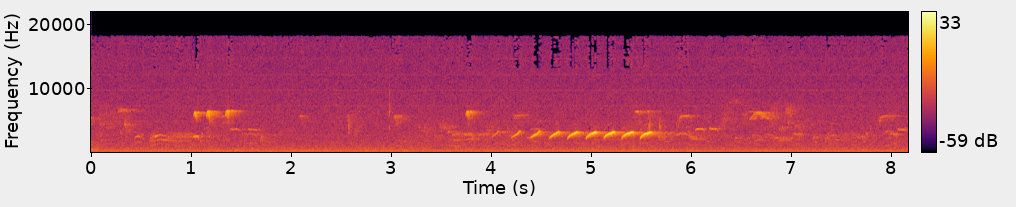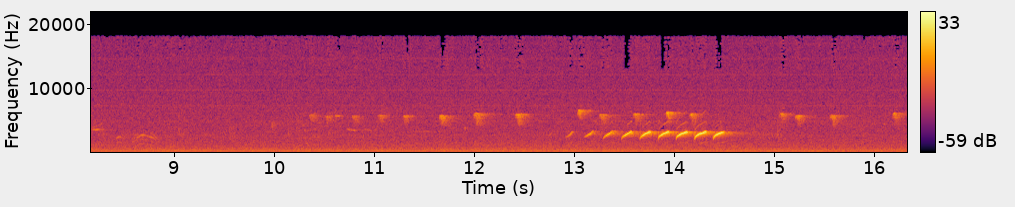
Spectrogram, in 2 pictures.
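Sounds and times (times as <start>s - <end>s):
Reunion cuckooshrike calling: 0.2s - 2.2s, 3.0s - 8.9s, 10.0s - 16.3s.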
